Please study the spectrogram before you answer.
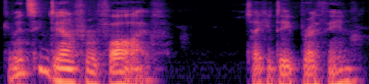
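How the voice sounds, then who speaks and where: Male relaxation narrator, lowish and extremely gravelly, giving soothing, measured instructions from a script. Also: very animated, warm tone. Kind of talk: scripted guided relaxation meditation.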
